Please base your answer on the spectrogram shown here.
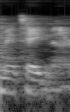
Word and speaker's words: Mantegna: like an extra a Joe man T Joe Mantegna or something like that he's in it because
